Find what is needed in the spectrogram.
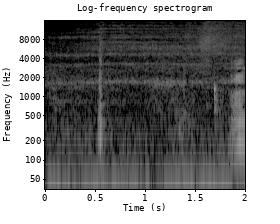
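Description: Near silence: the faint hiss of a Bunsen burner's gas flame just after lighting, with one light click about a quarter of the way in.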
